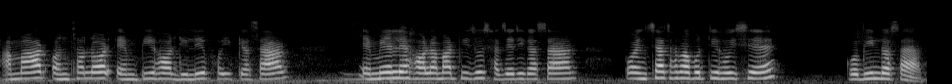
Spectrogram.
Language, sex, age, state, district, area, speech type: Assamese, female, 45-60, Assam, Udalguri, rural, spontaneous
